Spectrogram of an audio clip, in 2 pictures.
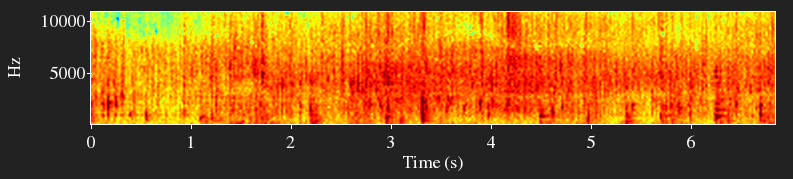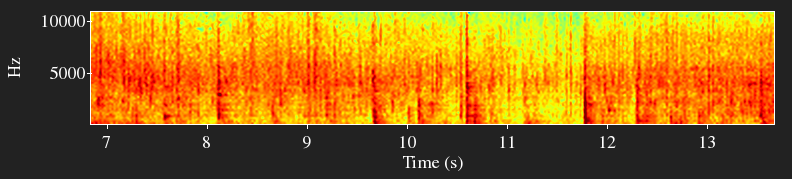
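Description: Sliced onion and garlic sizzling as they fry in an enamel pan: a steady hiss, with frequent small clicks and scrapes of a spoon stirring against the pan.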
